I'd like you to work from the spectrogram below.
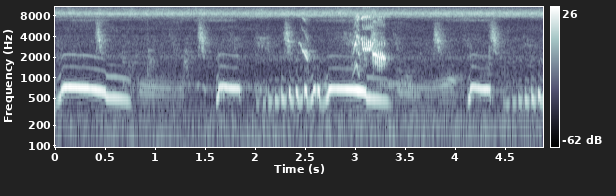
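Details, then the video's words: Turtle dove calling to provoke local doves into calling: low booming coos with a held opening note, a rapid pulsing trill and a sustained drop-off, repeating quickly, with a brief burst of other bird chatter midway. "suara burung puter gacor,merangsang buru puter lokal ikut gacor"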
